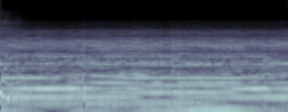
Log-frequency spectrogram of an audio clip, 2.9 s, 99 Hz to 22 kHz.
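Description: A loud, dense stretch of a song released in 2014 plays continuously, with thick sustained chords and a heavily distorted, effects-laden texture filling the sound, steady in volume with no talking over it.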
